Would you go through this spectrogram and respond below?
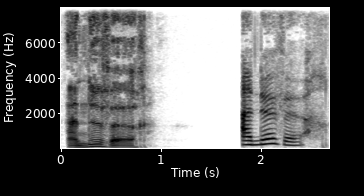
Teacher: the F of neuf, becomes more like a V when you're following it on with something else.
